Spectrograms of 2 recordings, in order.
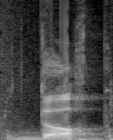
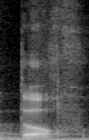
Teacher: Et on a aussi la ligne d'Eifel, qui sépare les dialectes qui ont maintenu le p final de ceux qui l'ont fait évoluer en f. On aura par exemple Dorp au nord, mais on aura Dorf au sud.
